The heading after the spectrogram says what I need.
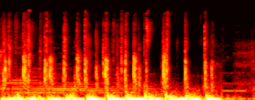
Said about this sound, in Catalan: Correcte, molt bé. Fort aplaudiment.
